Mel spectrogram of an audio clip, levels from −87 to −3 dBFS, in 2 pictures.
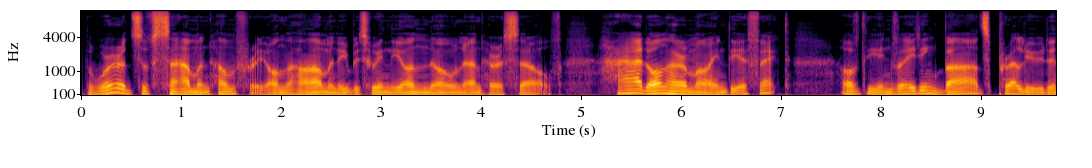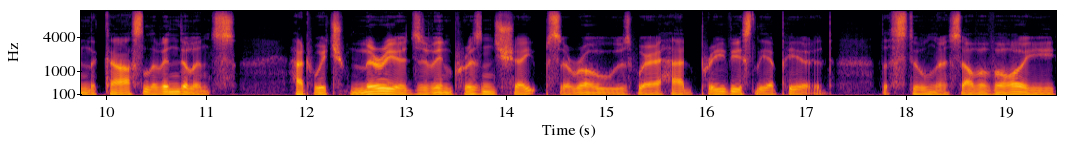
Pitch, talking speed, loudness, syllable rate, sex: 95 Hz, 140 wpm, -20 LUFS, 4.3 syllables/s, male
